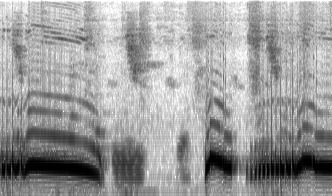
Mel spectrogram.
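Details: White Barbary dove, called puter putih, in active calling form: a loud low coo held for a second and slightly falling, a gap, then a rising note leading into another long pulsing coo.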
